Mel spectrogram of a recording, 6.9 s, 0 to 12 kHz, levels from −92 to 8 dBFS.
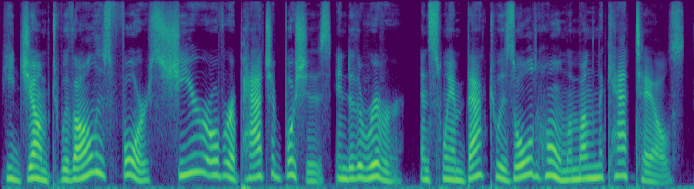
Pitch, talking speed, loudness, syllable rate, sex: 205 Hz, 225 wpm, -18 LUFS, 5.0 syllables/s, female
